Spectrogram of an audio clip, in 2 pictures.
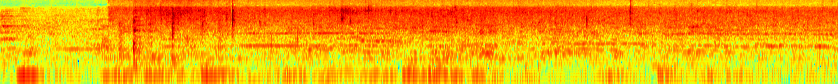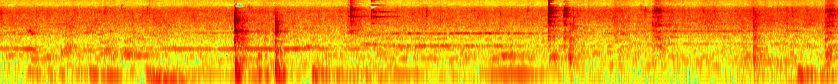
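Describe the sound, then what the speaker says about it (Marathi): Finely chopped onions, a quarter kilo, frying in oil in a pan, giving a steady soft sizzle with occasional stirring scrapes and clinks throughout. "कांदे आपल्याला तेलामध्ये छानपैकी गोल्डन करून घ्यायचे आहेत।"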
